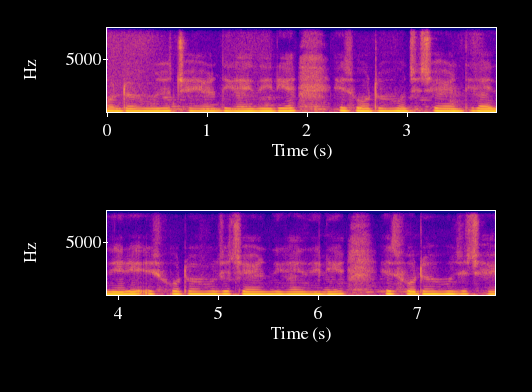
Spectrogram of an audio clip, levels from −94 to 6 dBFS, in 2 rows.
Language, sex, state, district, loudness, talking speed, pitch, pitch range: Hindi, female, Rajasthan, Jaipur, -12 LUFS, 255 wpm, 220 Hz, 210-230 Hz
